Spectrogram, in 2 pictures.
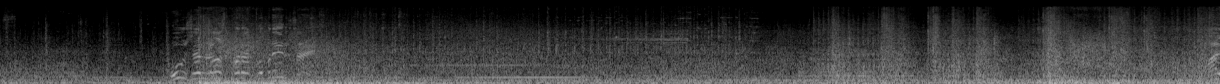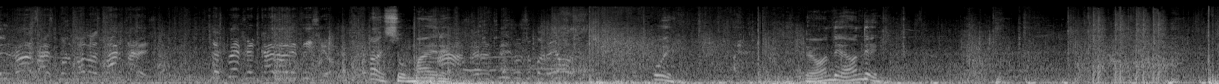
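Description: Gunfire and explosions rumble through a battle.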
